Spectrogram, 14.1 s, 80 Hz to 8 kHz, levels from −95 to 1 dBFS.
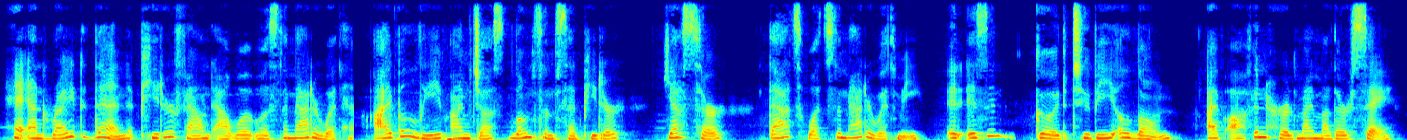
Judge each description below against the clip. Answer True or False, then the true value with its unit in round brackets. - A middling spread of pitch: True (4.1 semitones)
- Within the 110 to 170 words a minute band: True (165 wpm)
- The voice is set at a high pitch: True (210 Hz)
